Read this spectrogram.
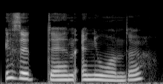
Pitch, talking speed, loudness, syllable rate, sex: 225 Hz, 185 wpm, -17 LUFS, 5.2 syllables/s, female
